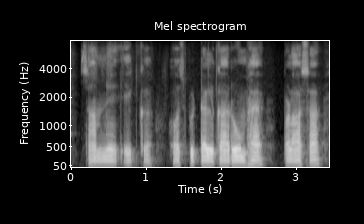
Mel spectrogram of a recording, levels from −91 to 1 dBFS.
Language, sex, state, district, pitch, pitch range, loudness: Hindi, male, Jharkhand, Garhwa, 85 Hz, 85-90 Hz, -20 LUFS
